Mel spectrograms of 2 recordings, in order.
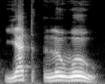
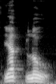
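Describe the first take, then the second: First: The word ends with an added 'wu' syllable. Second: The word ends on 'lu' with nothing added. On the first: The final vowel ending is spoken out loud. The speaker calls it wrong. "yatluwu is difficult" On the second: The final vowel ending is only implied. The speaker calls it right. "the dhamma there is muqaddara"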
